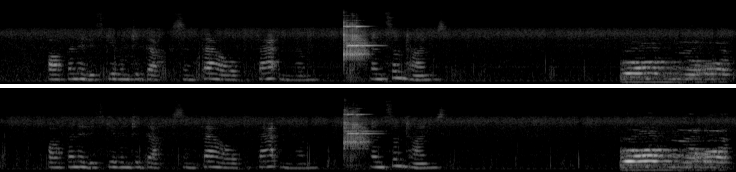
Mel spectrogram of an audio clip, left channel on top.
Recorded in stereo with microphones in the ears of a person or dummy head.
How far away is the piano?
I don't hear a piano.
